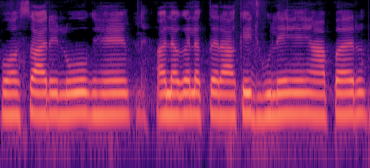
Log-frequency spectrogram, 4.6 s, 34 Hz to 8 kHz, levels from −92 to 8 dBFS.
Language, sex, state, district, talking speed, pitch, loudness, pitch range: Hindi, female, Uttar Pradesh, Etah, 140 wpm, 195 Hz, -21 LUFS, 190-195 Hz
